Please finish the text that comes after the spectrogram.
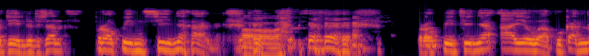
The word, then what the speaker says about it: Iowa: Oh, Provinsinya Iowa, bukan Iowa. Kadang-kadang ketikan itu kan seperti L gitu, padahal itu I. I itu mm-mm.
